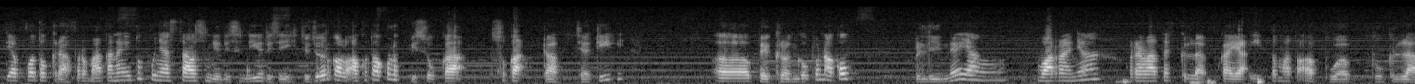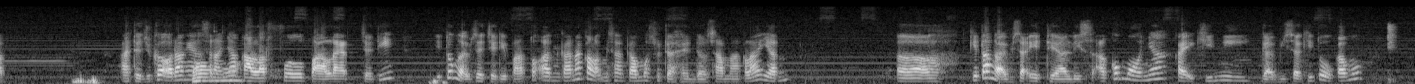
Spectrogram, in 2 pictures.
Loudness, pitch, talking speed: -18 LUFS, 175 Hz, 140 wpm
